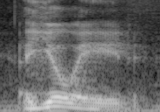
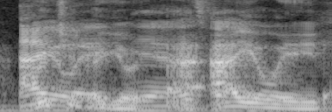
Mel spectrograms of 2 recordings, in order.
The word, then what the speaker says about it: Ayoade: How do you pronounce this? Ayoade. Ayoade.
